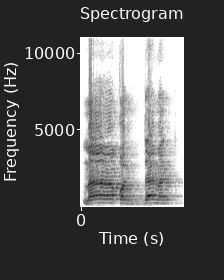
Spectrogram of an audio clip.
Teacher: قاف کو منہ بھر کے پڑھیں گے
